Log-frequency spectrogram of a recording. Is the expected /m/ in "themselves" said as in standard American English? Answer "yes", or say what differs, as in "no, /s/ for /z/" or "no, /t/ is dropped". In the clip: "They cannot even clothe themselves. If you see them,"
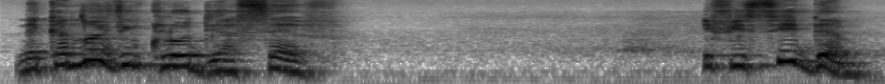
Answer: no, /m/ is dropped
